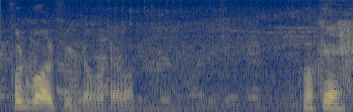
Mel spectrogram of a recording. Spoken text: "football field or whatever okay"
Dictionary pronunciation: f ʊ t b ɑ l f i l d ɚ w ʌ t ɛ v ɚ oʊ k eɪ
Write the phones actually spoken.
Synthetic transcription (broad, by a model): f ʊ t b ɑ l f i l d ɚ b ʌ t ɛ b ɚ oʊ k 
